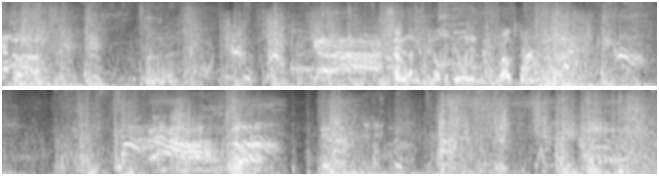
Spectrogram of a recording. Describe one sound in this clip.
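Blades slash and strike repeatedly.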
